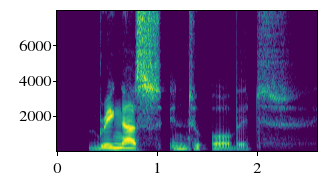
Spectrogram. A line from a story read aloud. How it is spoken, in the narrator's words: ordered coldly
